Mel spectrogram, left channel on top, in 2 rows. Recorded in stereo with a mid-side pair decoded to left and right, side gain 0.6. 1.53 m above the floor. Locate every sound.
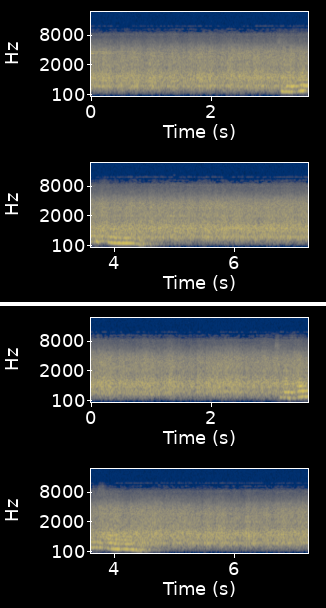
3.0 s a woman speaking: 70° right, 9 m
